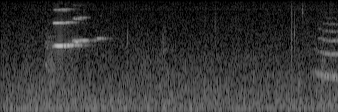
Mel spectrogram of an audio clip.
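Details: Blenheim Cavalier King Charles Spaniel puppies, five littermates aged three weeks, playing and wrestling in an indoor pen; a thin, high squeal near the start, then quiet, then a second high-pitched squeal at the end.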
